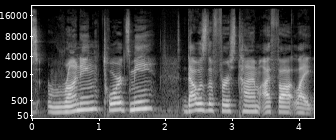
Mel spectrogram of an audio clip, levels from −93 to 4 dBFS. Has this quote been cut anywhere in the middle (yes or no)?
yes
